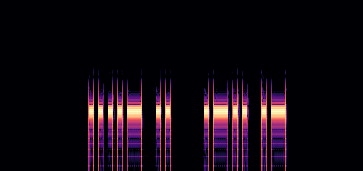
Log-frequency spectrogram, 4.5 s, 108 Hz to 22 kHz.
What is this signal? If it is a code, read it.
Morse code, heard as a keyed tone, about 20 wpm, 700 Hz. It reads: 4I LA
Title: Winter Field Day Exchanges Encore 20wpm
